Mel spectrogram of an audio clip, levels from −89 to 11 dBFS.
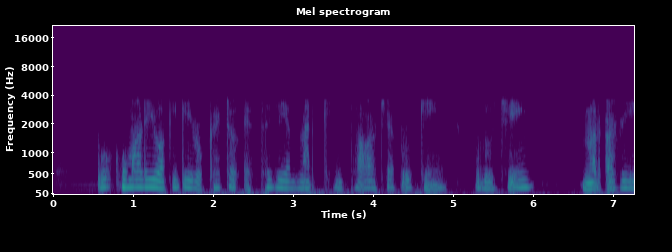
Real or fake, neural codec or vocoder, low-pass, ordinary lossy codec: fake; codec, 16 kHz in and 24 kHz out, 0.4 kbps, LongCat-Audio-Codec, fine tuned four codebook decoder; 3.6 kHz; none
